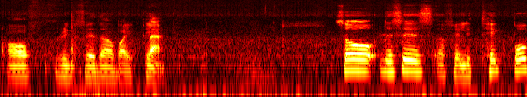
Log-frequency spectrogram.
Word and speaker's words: RG Veda: This is Rig Veda by Clamp, and I know it's written as RG Veda, but Clamp themselves said that this was supposed to be pronounced as Rig Veda, so that's what I'm going to refer to this as.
